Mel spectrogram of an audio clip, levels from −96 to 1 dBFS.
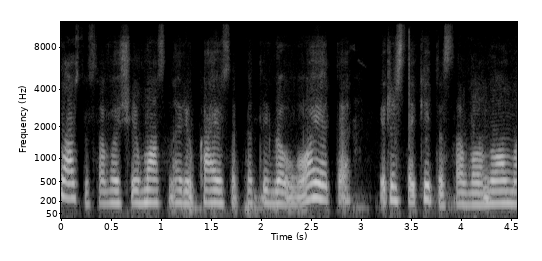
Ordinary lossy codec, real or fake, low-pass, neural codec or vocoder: Opus, 16 kbps; real; 10.8 kHz; none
